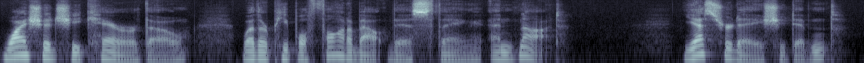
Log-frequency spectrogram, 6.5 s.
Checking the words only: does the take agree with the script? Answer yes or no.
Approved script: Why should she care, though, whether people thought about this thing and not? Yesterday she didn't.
yes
